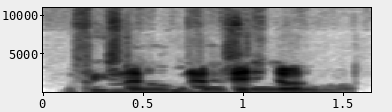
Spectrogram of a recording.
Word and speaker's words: Mephisto: Am I pronouncing that right? Mephisto.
